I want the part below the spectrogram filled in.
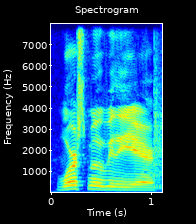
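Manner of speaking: normal talking voice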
